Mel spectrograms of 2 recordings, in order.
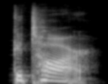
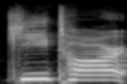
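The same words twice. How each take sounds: First: The first syllable is very short and reduced. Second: The first syllable is drawn out and full. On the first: The speaker calls it right. "The sound is very short" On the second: The speaker calls it wrong. "it's not guitar"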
